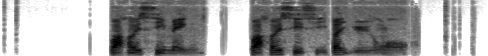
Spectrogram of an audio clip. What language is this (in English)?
Cantonese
